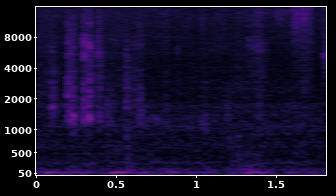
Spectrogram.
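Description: Fingers type on a budget DP Power computer keyboard set on a table, producing quick soft clatters of keystrokes close by.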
